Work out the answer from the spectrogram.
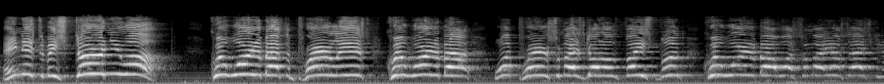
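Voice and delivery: loud, rising pulpit exhortation; preaching at full force. Acted. Preacher rebuking the backslidden, shouting. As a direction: hammer it home to the church.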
